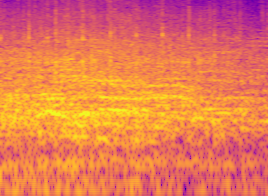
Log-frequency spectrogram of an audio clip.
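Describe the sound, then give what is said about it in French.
Members of the French Assemblée nationale erupt in a dense, sustained roar of jeers and shouting as Prime Minister Élisabeth Borne attacks La France insoumise and the Rassemblement national, filling the chamber steadily for a couple of seconds with a mix of crowd noise and scattered clapping. “Voilà pour la Première ministre Elisabeth Borne euh, qui a à la fois attaqué la France insoumise et le Rassemblement national sous les huées de l'Assemblée nationale.”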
